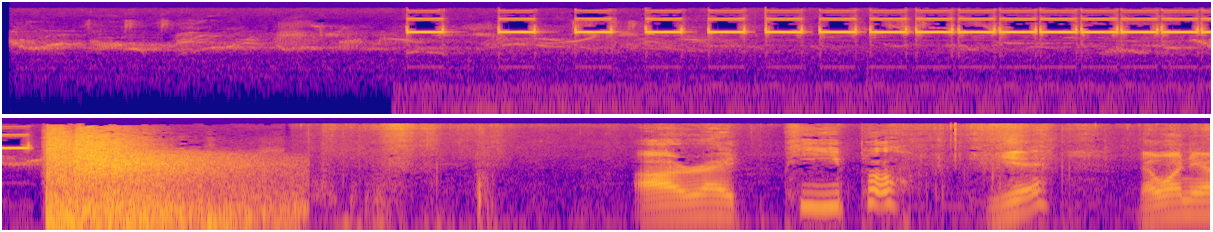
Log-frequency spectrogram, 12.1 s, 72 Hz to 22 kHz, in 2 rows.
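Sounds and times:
high electronic beep: 0:02.0 - 0:06.3
loud burst of noise: 0:06.3 - 0:07.6.

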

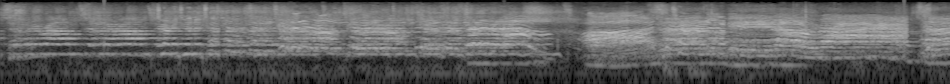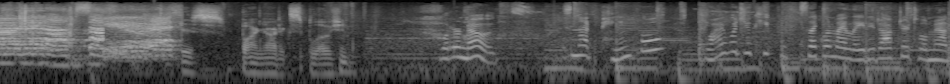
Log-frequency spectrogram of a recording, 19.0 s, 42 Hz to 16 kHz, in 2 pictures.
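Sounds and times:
female a cappella group singing: 0:00.0 - 0:11.3.

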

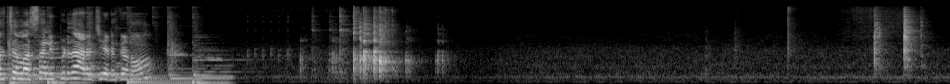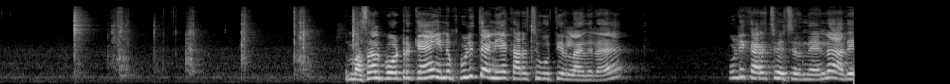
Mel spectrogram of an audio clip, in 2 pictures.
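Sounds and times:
spatula scraping a frying pan: 0:08.4 - 0:09.4, 0:10.2 - 0:12.8.

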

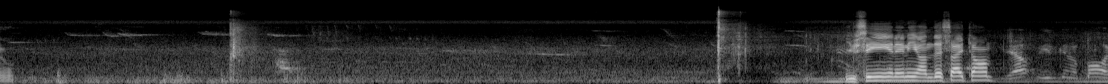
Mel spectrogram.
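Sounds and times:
birds chirping faintly: 0:00.0 - 0:11.0
air rifle cracks: 0:02.3 - 0:02.7, 0:07.2 - 0:07.8.

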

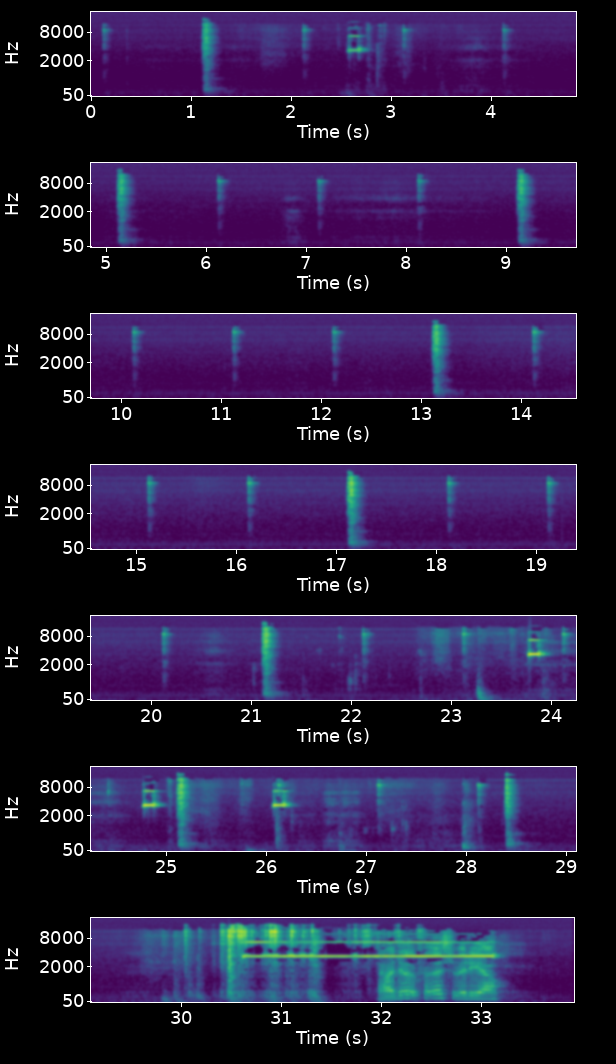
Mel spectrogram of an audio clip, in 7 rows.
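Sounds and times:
keypad beeps: 0:02.6 - 0:02.8, 0:24.8 - 0:25.0, 0:26.1 - 0:26.3, 0:30.5 - 0:33.2.

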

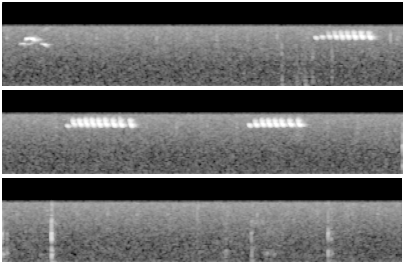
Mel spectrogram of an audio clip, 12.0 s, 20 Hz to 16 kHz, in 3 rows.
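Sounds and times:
recorded bird call trills: 0:00.0 - 0:00.6, 0:03.1 - 0:03.8, 0:04.6 - 0:05.4, 0:06.4 - 0:07.2.

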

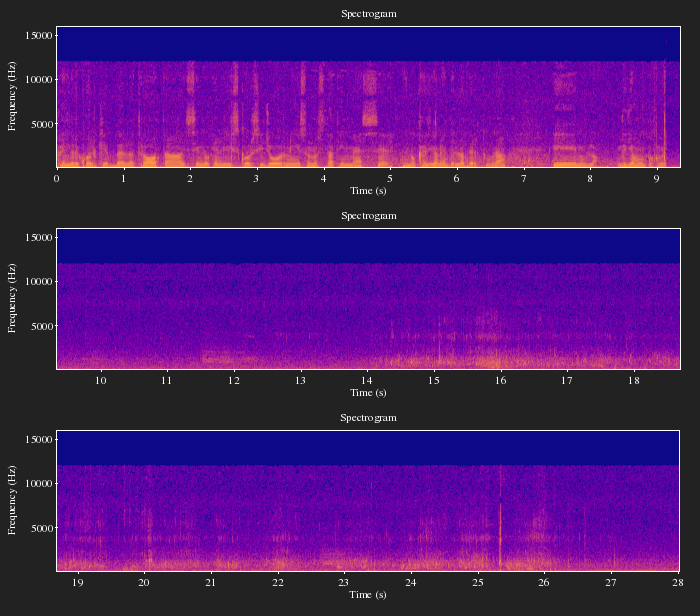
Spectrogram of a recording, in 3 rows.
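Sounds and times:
stream water splashing: 0:00.2 - 0:09.2, 0:13.8 - 0:27.1.

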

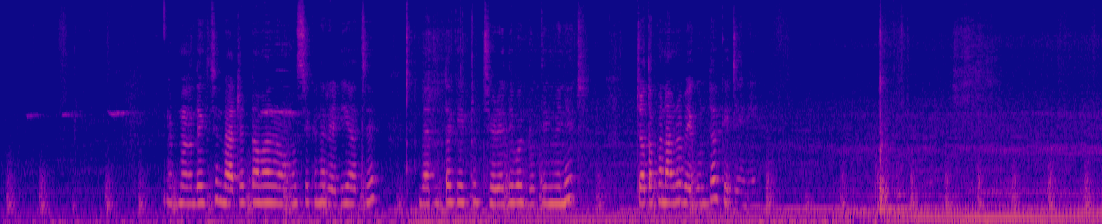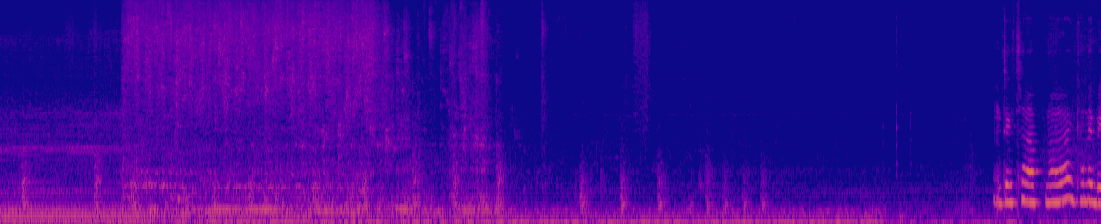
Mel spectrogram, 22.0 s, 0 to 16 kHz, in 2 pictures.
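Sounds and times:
tap water running into sink: 0:12.2 - 0:16.1.

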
